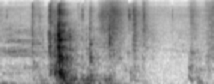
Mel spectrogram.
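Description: Pantry cupboard doors in a new camper swing open with a soft wooden knock and brief rattle, a single close event followed by quieter handling noise.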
